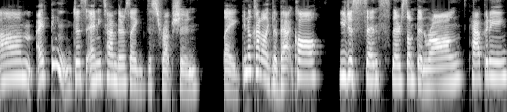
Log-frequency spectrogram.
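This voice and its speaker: On a very clean recording with a silent background, a woman speaks with an American accent at a moderate pace. Her pitch is high and her intonation lively. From US West Coast. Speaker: social media personality. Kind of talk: casual chat.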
